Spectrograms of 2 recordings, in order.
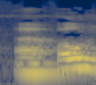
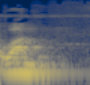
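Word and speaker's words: won: এই শব্দটা ওন না, এই শব্দটার উচ্চারণ হচ্ছে ওয়ান। এটা আমরা অনেকেই ভুল করে থাকি।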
